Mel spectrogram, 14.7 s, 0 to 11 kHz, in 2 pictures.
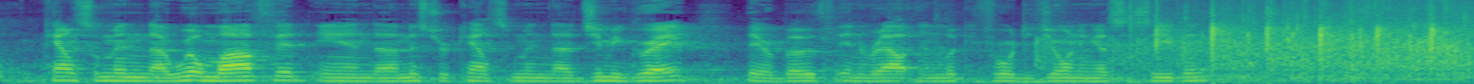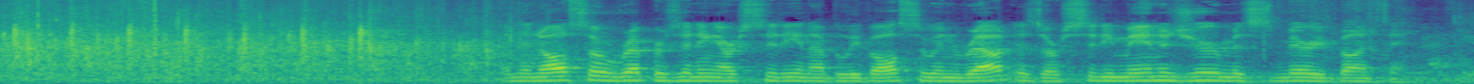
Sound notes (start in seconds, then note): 7.0 audience clapping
